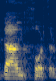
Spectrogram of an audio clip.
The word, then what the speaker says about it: Daan Gorter: If you want to go all Dutch, it's Daan Gorter, but it's all good, man.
